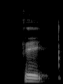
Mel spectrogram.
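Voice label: "fee", French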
